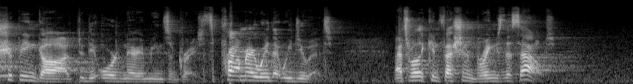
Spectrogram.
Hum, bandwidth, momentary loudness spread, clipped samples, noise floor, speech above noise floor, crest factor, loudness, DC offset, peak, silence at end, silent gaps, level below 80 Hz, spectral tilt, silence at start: none; 16.5 kHz; 13 LU; under 0.1%; -46 dBFS; 29 dB; 18 dB; -16 LUFS; under 0.1%; 0 dBFS; 0.65 s; none; -60 dBFS; -2 dB/octave; 0 s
